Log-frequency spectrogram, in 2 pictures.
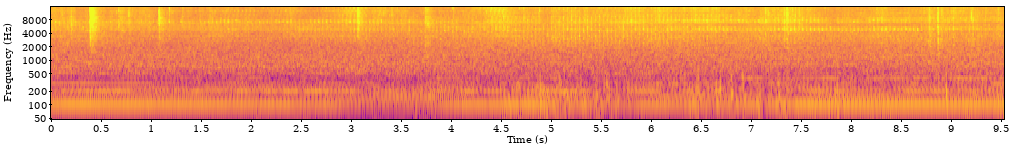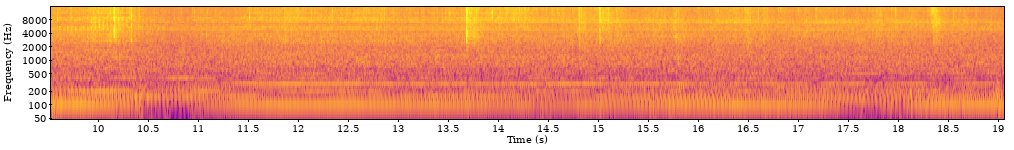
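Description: Gas-engine Honda push mower running steadily under load as it cuts grass, a constant hum that briefly dips and shifts about ten seconds in as the mower is turned at the end of a pass.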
